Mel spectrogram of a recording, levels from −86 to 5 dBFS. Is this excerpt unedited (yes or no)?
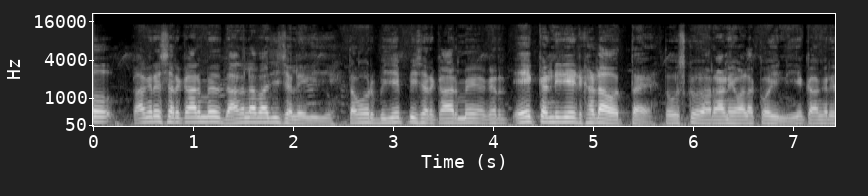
no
